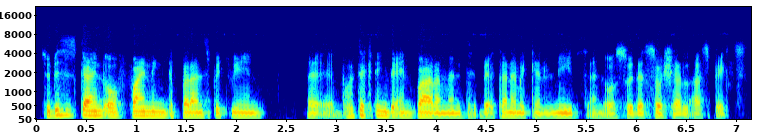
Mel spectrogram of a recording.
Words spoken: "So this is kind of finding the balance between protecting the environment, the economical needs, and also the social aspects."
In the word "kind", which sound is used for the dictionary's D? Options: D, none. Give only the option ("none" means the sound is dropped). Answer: D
